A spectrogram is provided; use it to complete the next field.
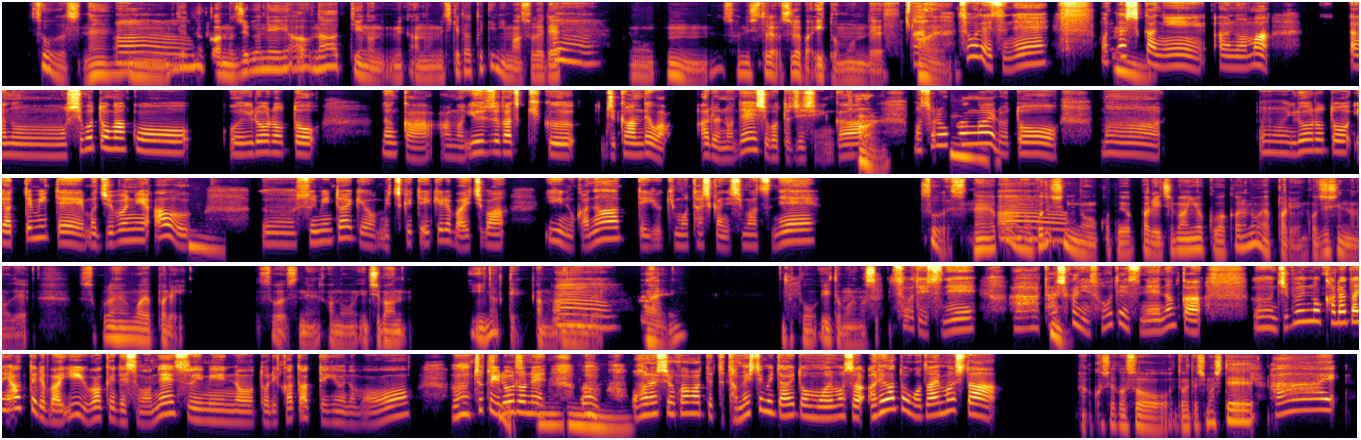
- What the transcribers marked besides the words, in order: other noise
- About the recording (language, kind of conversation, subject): Japanese, advice, 生活リズムが乱れて眠れず、健康面が心配なのですがどうすればいいですか？
- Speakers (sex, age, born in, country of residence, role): female, 50-54, Japan, United States, user; male, 40-44, Japan, Japan, advisor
